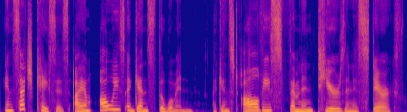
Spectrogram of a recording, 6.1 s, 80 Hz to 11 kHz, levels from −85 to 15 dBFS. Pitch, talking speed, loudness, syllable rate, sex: 255 Hz, 155 wpm, -16 LUFS, 4.9 syllables/s, female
